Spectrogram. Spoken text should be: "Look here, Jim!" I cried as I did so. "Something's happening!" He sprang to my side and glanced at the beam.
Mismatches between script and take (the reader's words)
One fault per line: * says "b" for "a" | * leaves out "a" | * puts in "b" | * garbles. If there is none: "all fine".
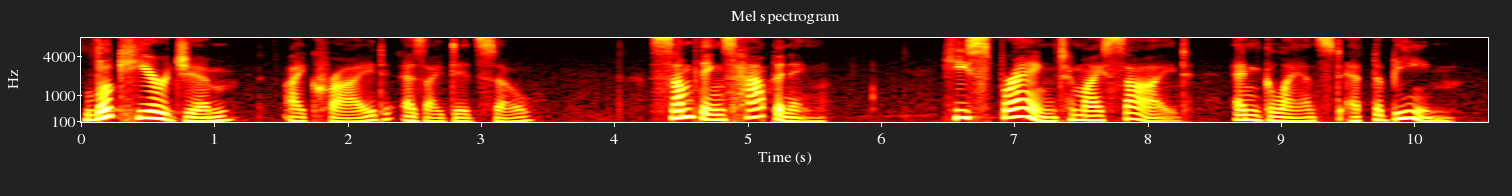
all fine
